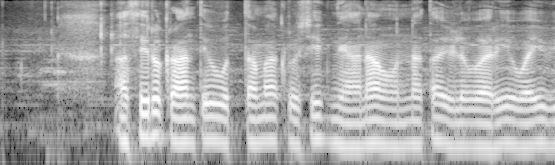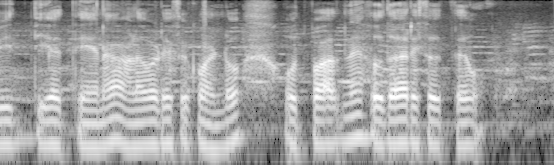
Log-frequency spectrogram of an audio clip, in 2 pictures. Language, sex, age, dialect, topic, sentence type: Kannada, female, 18-24, Mysore Kannada, agriculture, statement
